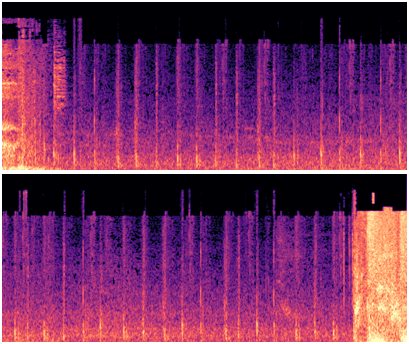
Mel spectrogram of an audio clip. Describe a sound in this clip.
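Armoured footsteps crunch steadily over stone and gravel.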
